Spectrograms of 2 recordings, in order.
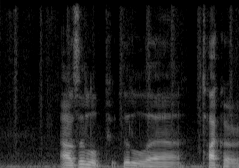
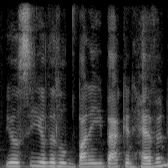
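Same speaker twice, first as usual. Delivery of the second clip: higher, mock-soothing voice; reassuring cousin; 9 semitones higher than usual. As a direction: imitate someone hurriedly comforting a kid. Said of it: "He's like".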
